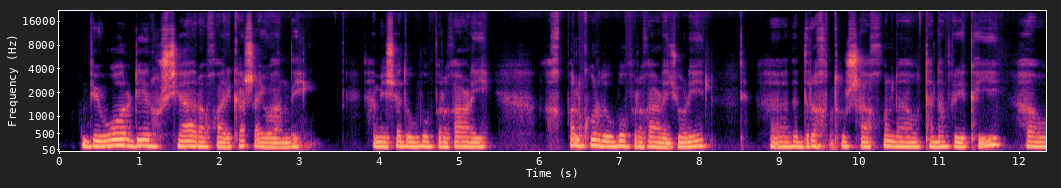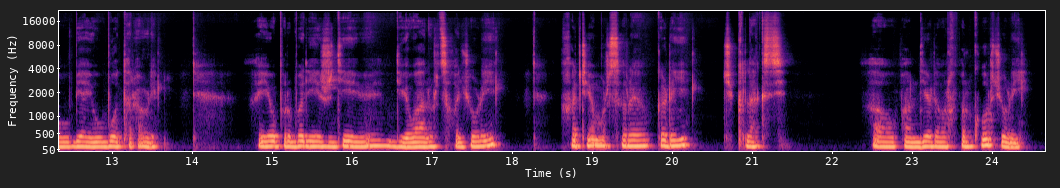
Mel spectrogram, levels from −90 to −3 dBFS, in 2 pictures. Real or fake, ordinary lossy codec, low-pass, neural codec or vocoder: fake; none; none; vocoder, 48 kHz, 128 mel bands, Vocos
